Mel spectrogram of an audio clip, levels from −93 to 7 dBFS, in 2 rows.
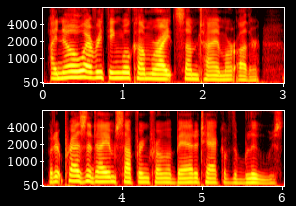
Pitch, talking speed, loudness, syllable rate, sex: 180 Hz, 230 wpm, -17 LUFS, 5.6 syllables/s, female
